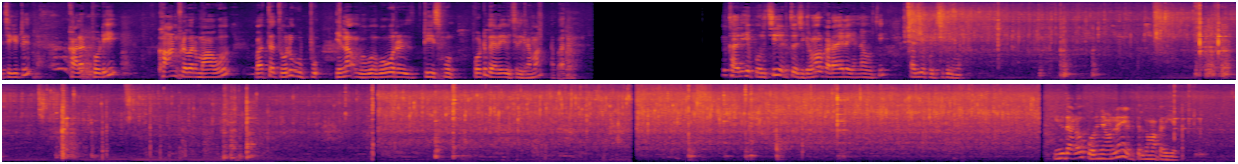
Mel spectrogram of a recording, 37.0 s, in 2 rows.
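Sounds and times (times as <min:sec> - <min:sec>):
chicken frying in oil: 0:13.5 - 0:35.1.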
